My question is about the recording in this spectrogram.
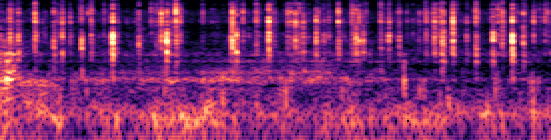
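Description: Underwater crackling: an irregular run of sharp clicks, several a second, over a low rumble.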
